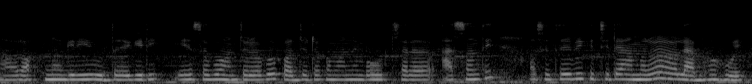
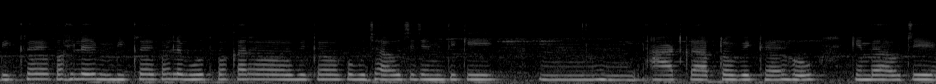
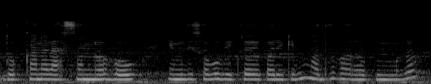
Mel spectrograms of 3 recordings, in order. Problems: low volume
